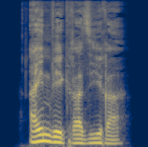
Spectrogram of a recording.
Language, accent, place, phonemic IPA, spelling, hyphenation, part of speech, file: German, Germany, Berlin, /ˈaɪ̯nveːkʁaˌziːʁɐ/, Einwegrasierer, Ein‧weg‧ra‧sie‧rer, noun, De-Einwegrasierer.ogg
- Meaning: disposable razor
